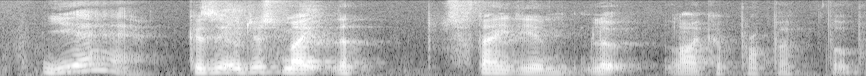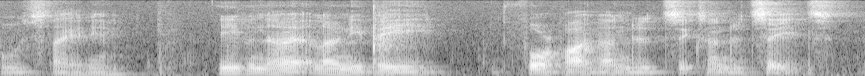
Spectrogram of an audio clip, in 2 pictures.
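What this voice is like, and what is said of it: Slightly northern English accent. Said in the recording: “he did that in a slightly northern accent”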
